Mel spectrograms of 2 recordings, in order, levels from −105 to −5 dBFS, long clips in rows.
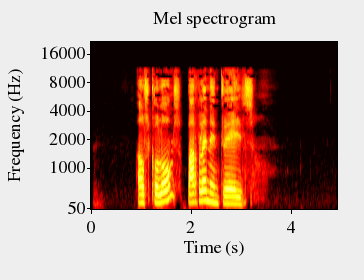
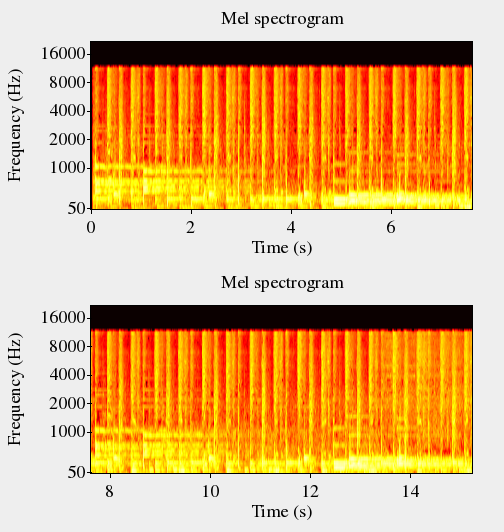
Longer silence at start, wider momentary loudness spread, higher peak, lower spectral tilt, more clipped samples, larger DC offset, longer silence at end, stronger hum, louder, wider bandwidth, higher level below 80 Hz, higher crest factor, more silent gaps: first, 0.95 s vs 0 s; about the same, 5 LU vs 6 LU; second, -6 dBFS vs -2 dBFS; second, -2.5 dB/octave vs -4 dB/octave; neither; neither; first, 1.7 s vs 0 s; neither; second, -21 LUFS vs -17 LUFS; about the same, 11.5 kHz vs 12 kHz; second, -72 dBFS vs -42 dBFS; about the same, 20 dB vs 16 dB; neither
